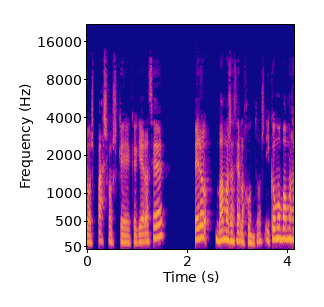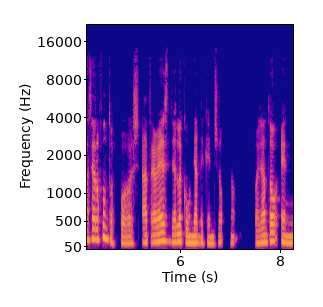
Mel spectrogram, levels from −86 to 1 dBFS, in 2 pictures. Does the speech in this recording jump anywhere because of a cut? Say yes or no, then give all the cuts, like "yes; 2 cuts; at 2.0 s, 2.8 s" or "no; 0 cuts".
no; 0 cuts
